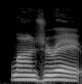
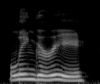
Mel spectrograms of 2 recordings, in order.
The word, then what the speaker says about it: lingerie: some of them get lingerie or as Kiera mispronounces linger II these girls need to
